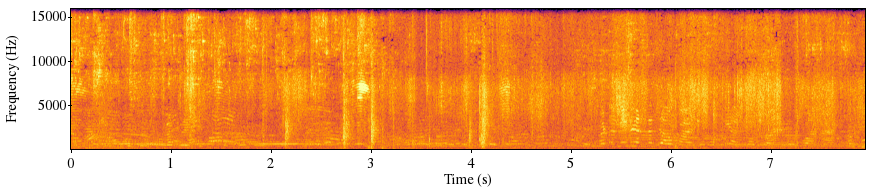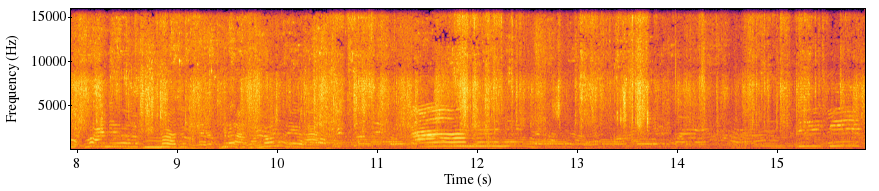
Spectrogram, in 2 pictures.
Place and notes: Pushkar, Rajasthan rec. by Sebcatlitte
Pushkar, Rajasthan, India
